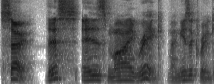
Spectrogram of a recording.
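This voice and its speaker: A man with a New Zealand accent and ordinary pitch variation. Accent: New Zealand, noticeable. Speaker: electronic musician and streamer. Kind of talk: casual livestream talk explaining music setup. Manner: hesitant, many fillers. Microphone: first time using mic, feedback through laptop.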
